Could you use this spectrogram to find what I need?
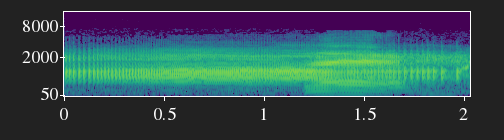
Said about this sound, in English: Boy, this attic door sticks.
